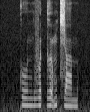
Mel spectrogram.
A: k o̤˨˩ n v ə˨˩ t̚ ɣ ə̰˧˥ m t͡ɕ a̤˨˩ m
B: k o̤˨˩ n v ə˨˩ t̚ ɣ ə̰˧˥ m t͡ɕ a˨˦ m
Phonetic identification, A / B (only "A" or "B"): A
